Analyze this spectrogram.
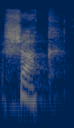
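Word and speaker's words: Shough: Shuck. Shuck. It rhymes with f- word.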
